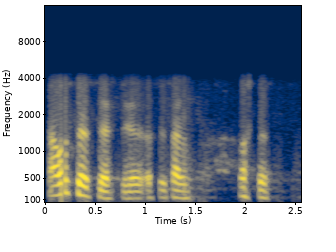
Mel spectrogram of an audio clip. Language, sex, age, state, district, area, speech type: Sanskrit, male, 30-45, West Bengal, Dakshin Dinajpur, urban, conversation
